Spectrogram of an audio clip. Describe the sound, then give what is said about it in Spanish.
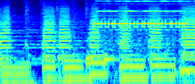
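A telephone ringing effect introduces a radio contest: a bright, rapidly trilling bell tone rings steadily over musical notes, starting about halfway through. “Aquí está el esperado concurso de Radio Martí. Siempre tempranito, ring, ring. Óyelo sonando.”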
